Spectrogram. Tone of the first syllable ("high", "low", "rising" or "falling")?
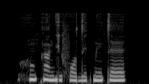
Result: high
